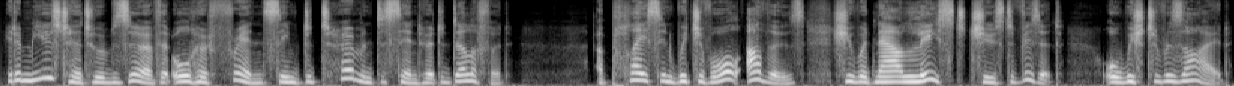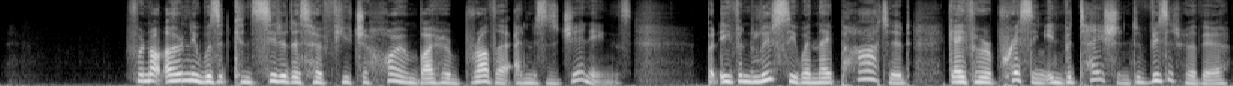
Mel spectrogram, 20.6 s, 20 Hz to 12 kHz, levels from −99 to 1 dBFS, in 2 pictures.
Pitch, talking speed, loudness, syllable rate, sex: 200 Hz, 185 wpm, -19 LUFS, 5.7 syllables/s, female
